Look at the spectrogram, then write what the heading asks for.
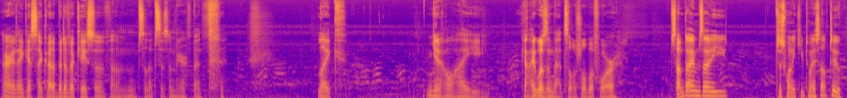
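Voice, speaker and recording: A man playing a laid-back flirty classmate, very deep. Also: expressive, a little slow, gravelly, pauses often, a little mellow, full character voice. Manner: casual, easygoing, chuckles often. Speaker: ASMR roleplay voice actor. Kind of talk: ASMR roleplay, soft close talk.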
